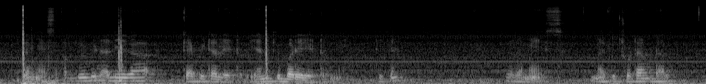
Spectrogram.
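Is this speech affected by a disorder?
No.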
